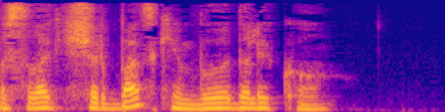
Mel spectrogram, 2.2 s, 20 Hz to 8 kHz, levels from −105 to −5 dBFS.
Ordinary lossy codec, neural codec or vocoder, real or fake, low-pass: MP3, 32 kbps; codec, 16 kHz in and 24 kHz out, 1 kbps, XY-Tokenizer; fake; 7.2 kHz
